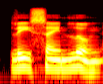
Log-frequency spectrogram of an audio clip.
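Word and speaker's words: Lee Hsien Loong: he could he's saying where the h in the second name is more silent lee sane lung and that's the way to pronounce the name of the prime minister of singapore who used some examples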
